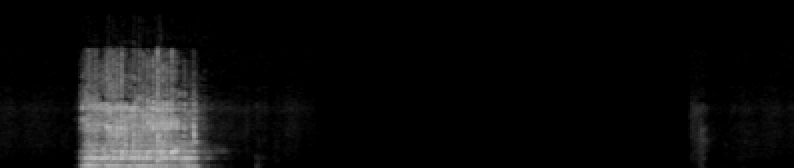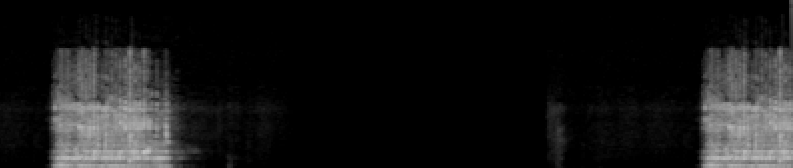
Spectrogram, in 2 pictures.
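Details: Burping sound effect from a game, CPU Miis burping: three long, loud belches about five seconds apart with silence between.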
